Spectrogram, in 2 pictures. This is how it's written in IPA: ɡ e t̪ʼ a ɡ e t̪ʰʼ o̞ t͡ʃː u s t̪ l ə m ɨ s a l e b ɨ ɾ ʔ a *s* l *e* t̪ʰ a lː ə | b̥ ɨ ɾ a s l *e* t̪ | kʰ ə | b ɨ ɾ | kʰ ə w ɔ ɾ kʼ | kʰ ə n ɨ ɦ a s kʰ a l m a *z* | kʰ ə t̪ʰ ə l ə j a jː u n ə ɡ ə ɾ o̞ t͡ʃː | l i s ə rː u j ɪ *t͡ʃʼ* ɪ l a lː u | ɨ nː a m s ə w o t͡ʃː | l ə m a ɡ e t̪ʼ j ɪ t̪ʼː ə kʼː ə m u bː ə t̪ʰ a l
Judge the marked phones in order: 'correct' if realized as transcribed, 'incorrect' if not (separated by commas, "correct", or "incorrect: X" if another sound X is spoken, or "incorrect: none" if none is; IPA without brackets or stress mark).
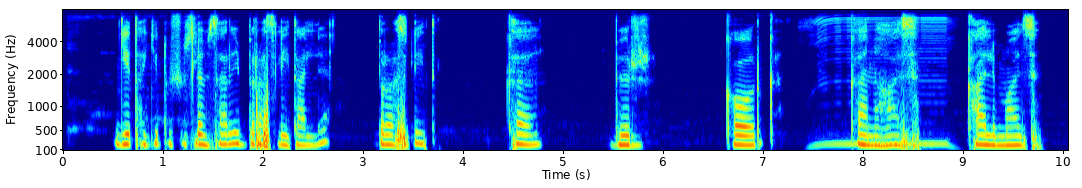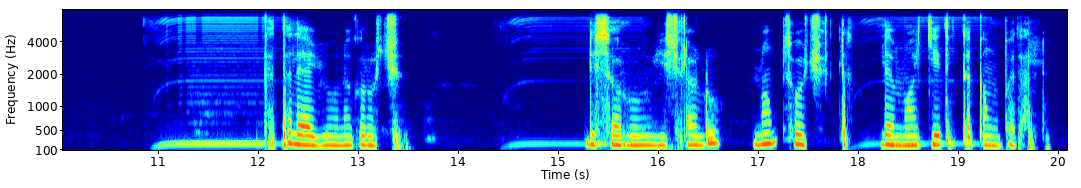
correct, correct, correct, correct, incorrect: t͡ʃ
